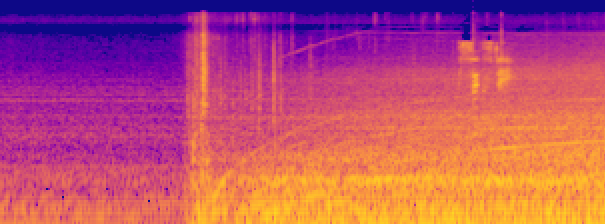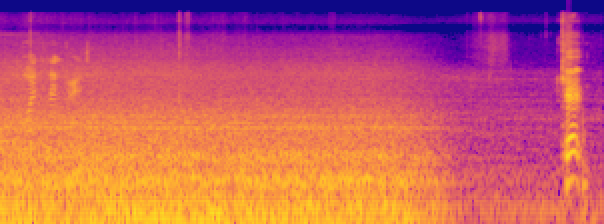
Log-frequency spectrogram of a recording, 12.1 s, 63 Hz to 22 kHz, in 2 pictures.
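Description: Tesla Model 3 Performance launching hard from a standstill, heard from inside the cabin: about two seconds in, a sudden loud surge of road and tyre noise begins, with a faint rising electric motor whine. It lasts about eight seconds, then drops away.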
